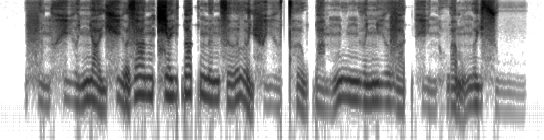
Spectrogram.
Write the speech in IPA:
f o̤˨˩ n x i̤˨˩ ə̯ ɲ a˧˩ j x ḭ˧˨ ə̯ z a˧ n t͡ɕ ɛ˧ j ɗ a˦˥ k̚ n ə˧ n s əː˨˦ l ə̰˧˨ j f i̤˨˩ ə̯ t̪ʰ ə˧˩ w ɓ a̤˨˩ m ŋ u˧ ŋ ɨ˧ ə̯ ɲ i˧ ə̯ v a˨˩ k̚ x i̤˨˩ n h w a̰˧˨ m ŋ ə˧ j s ṳ˨˩

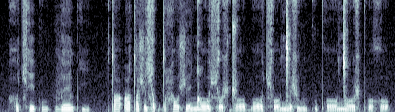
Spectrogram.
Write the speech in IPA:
h ɔ t͡ɕʰ e pʼ u | v ɛː l pʰ i | tˤ uː ʔ ɔ tˤ e ʃ ɛ ʑ ɔ b dˤ ʏ h ɔ ʃ ɛː ŋ͡ǃ ɔː ɕ ɔː ʂ ɖ͡ʐ ɔː b ɔː t͡ɕʰ ɔː ŋ͡ǀ ɛ ʂ uː l pʼ u pʰ ɔː ŋ͡ǀ ɔː ʂ pʼ ɔ x ɔ

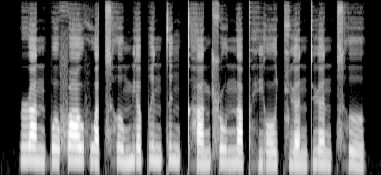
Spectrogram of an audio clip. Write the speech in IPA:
ɻ a˥˩ n p ɤ˧˥ f ɑ˥ ʊ̯ f w ä˨ t͡sʰ ɹ̩˥˧ m j ɛ˥˧ p i˥˧ n t̪ i˥˩ ŋ t̪ʰ a˧˥ n ʂ u˥˧ n̪ ä˥˩ pʰ j o˧˥ ʊ̯ t͡ɕ ɥ ɛ˨˩ n t̪ ɥ ɛ˥˧ n t͡sʰ ɹ̩˥˩

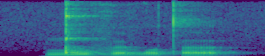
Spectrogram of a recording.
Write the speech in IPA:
ŋ͡ǃ o v œ v ɔ tʼ ɐ

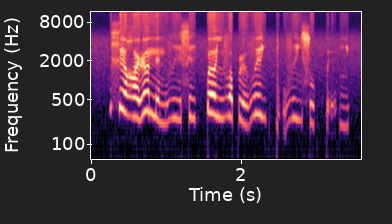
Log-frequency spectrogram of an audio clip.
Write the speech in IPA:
x e˥˨ ʁ ɐ˧˩ ɭ ɜ˥˨ n e˩ n v i˧˩ s i˧˩ k͡p ɜ˥˨ lʲ v ɐ˥˨ p ɭ ʏ˩ v e˥˨ ʎ k͡p ṵ˩ v i˥˨ ʎ s u˧˩ k͡p ḛ˥˨ ʎ

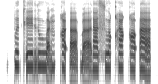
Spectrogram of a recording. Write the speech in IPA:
p ɘ kʼ e r u w a̰ ŋ q ɘ ʔ a̰ ɓ a̰ ɾ a s u qʰ e q ɔ ʔ a

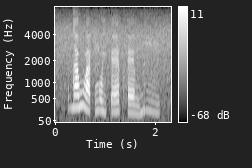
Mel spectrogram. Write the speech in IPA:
d a˧˥ w ʋ a˧˩ k̚ ŋ o˧˩ j ʔ ɛː˧˥ pʰ ɛː˧˩ m b iː˥˨

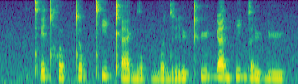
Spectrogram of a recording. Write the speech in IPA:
tʼ e˥ d χʷ ɛ˩ p t o˥ p tʼ i˥ kʼ æ˩ ɡ o˩ p b o˩ d r y˩ kʼ y˥ ɠ æ˥ d p i˥ ɡ ə˩ ɾ y˩ ɠ y˩

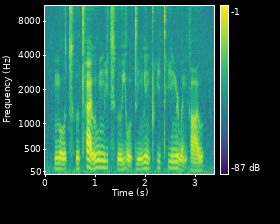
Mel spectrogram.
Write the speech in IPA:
n̪ o˨˦ ʊ̯ t͡sʰ ɹ̩˨˦ t̪ʰ ä˥˨ l u˦ m i˦ t͡sʰ ɹ̩˨˦ j o̰˨˩ ʊ̯ t̪ i˨˦ ŋ l i˧ n pʰ i˥˨ t̪ʰ i˦ n ɻ w ə̰˨˩ n k ɑ˨˦ ʊ̯

